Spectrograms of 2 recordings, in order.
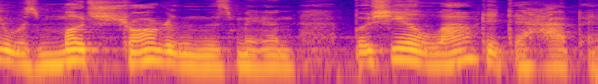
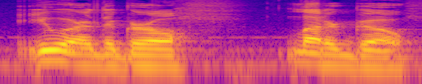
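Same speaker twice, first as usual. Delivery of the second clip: brash, loud man; brash deep voice; 8 dB louder than usual. A narrator's reading. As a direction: boom it out bluntly. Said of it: "a brash, deep voice".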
